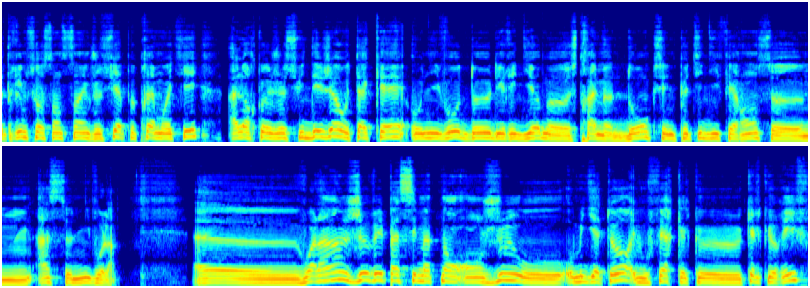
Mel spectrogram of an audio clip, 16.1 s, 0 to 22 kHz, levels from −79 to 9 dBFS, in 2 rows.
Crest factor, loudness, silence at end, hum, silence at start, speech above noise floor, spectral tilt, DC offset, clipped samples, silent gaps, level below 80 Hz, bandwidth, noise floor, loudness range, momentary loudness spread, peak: 12 dB; -19 LUFS; 0 s; none; 0 s; 27 dB; -6.5 dB/octave; under 0.1%; under 0.1%; none; -48 dBFS; 14.5 kHz; -45 dBFS; 2 LU; 4 LU; -6 dBFS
